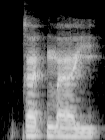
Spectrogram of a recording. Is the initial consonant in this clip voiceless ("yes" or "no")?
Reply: yes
